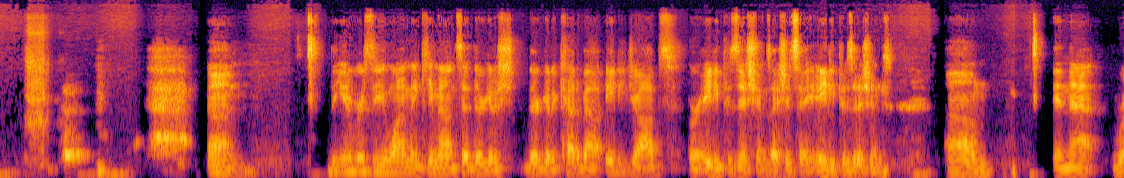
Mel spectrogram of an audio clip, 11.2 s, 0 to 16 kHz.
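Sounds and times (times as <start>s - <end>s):
dogs barking: 0.6s - 1.0s
speech: 2.1s - 2.6s, 3.3s - 11.2s.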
